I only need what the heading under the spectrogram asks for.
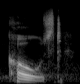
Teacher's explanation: There is that slight vowel glide O, coast.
